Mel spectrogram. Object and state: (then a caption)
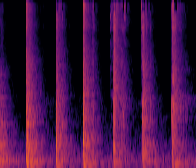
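Crisp baked filo börek crust. Tapping the crust of a hot baked potato börek made from ready-made filo dough gives seven sharp, crackly taps, each with a quick bright crunch that dies away fast. The taps show the crust is crisp.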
